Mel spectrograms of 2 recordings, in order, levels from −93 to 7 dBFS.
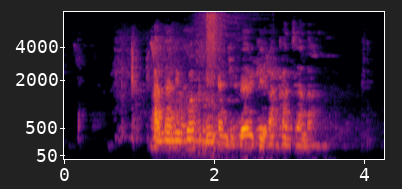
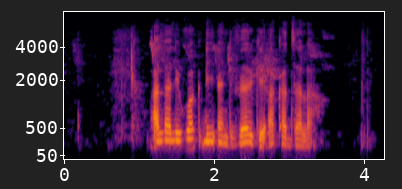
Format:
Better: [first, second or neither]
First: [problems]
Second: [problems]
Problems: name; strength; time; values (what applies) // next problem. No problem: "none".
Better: second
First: noise reduction (classical method WPE with log-MMSE)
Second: none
